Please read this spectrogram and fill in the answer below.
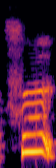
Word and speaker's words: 次: For 次, the air is much stronger. Okay? Soft, strong. Okay? Soft, strong. And for 次, don't touch. Don't make your tongue touch the upper teeth. Just be close to it, approach it, but don't touch.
